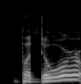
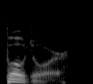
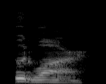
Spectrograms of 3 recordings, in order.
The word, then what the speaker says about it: boudoir: And I don't know if I say it right, is when it comes to photography, is it boudoir or Bodor? – Boudoir. – It's boudoir. French.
